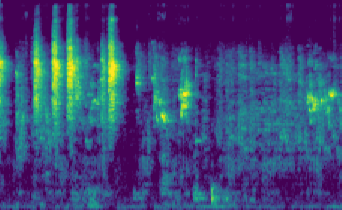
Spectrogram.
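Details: Breeding budgies give bursts of high, scratchy chirps and warbles, loudest in the first two seconds, then softer chattering with a few clicks underneath.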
